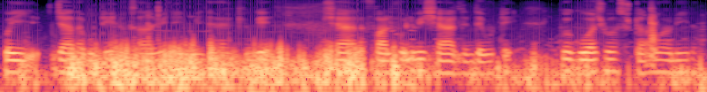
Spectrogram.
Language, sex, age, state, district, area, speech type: Dogri, male, 18-30, Jammu and Kashmir, Udhampur, rural, spontaneous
